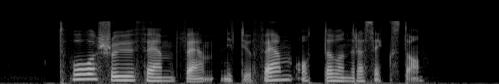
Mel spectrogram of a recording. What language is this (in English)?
Swedish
